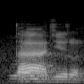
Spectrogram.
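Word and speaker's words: تاجر: Tajirun panjang. Tanya panjang. Tajirun. Hadzal rajulu tajirun.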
